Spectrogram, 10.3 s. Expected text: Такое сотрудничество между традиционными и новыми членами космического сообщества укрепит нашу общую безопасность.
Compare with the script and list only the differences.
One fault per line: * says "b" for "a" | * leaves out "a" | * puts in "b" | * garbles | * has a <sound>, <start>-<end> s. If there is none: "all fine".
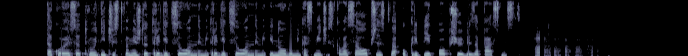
* puts in "традиционными"
* leaves out "членами"
* leaves out "нашу"
* has a laugh, 8.0-9.2 s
